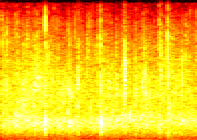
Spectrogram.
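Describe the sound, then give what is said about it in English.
A small audience of four people claps in a steady patter of overlapping hand claps, soft, with no voices over it. “Four of you are clapping. Let's try that again.”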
